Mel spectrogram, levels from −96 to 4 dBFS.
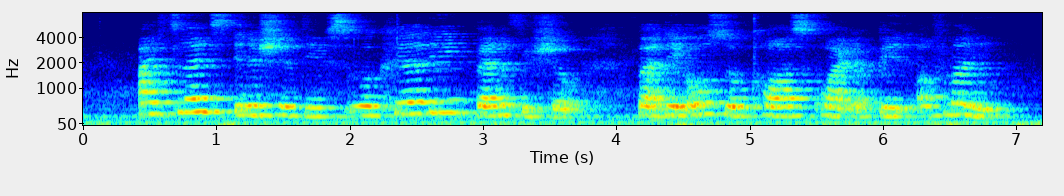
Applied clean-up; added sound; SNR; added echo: none; Engine / Boat, Water vehicle; 17 dB; reverberation time 0.6 s.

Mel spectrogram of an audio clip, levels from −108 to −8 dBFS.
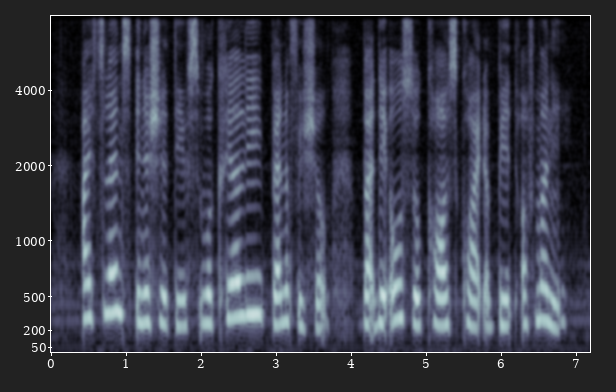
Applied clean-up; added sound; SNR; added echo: none; none; none; none.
